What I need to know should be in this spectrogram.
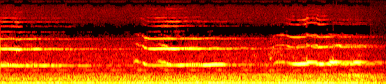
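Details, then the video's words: A humpback whale sings long, moaning tonal notes that slide up and bend, repeated in a pattern, over a deep underwater rumble. "And here's a humpback singing. (whale singing)"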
